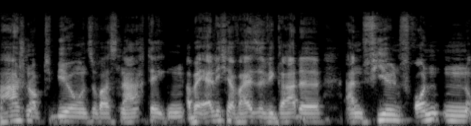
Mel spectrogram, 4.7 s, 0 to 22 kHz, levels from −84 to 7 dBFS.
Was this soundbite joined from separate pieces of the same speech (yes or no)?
yes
